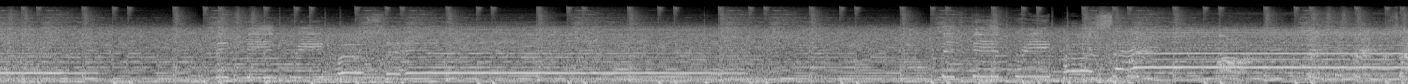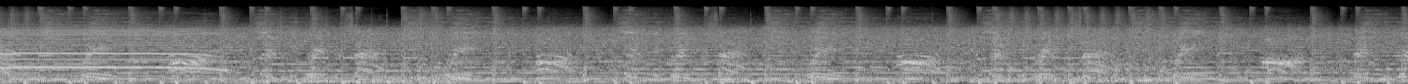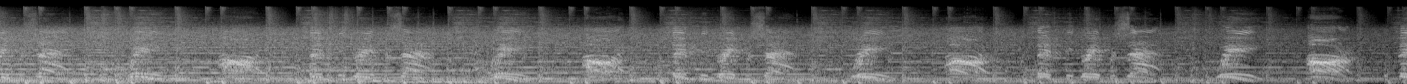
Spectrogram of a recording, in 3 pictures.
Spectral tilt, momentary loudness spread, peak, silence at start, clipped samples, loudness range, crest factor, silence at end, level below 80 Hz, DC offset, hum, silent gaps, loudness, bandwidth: -3.5 dB/octave; 9 LU; 0 dBFS; 0 s; under 0.1%; 8 LU; 16 dB; 0 s; -30 dBFS; under 0.1%; none; none; -14 LUFS; 16.5 kHz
